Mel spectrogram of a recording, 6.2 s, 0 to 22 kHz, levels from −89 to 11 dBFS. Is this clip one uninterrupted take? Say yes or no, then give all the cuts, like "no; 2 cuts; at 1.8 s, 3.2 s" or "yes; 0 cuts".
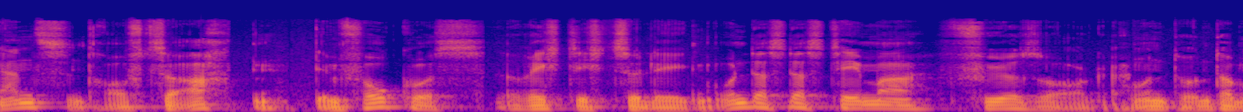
no; 1 cut; at 3.9 s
